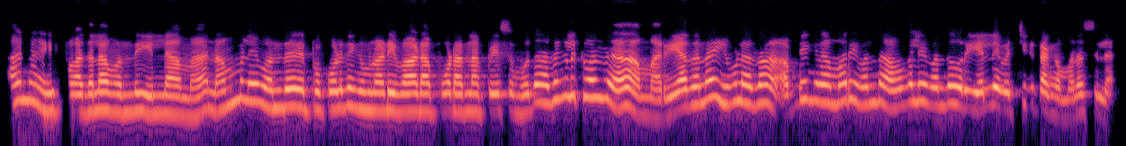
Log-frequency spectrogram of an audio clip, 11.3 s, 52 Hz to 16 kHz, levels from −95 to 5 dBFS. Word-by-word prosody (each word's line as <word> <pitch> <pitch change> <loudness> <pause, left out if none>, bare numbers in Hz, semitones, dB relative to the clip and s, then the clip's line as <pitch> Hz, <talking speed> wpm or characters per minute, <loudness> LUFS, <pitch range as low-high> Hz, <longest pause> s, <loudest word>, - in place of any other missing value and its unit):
ஆனா, 320 +1 -2 0.2
இப்போ 205 0 -9
அதெல்லாம் 205 +1 +1
வந்து 200 +2 -4
இல்லாம 190 -2 -1 0.3
நம்மளே 305 +9 0
வந்து 235 +1 +1
இப்போ 225 0 -5
குழந்தைங்க 230 +1 0
முன்னாடி, 215 0 +2
வாடா 205 0 +5
போடான்னுலாம் 205 -1 -1
பேசும்போது 205 +1 -3
அதுங்களுக்கு 360 +5 -3
வந்து 345 -3 0
அ - - +6 0.3
மரியாதைனா 235 - +1
இவ்வளோதான். 285 -1 +1
அப்படிங்கிற 305 +9 -2
மாதிரி 310 +2 0
வந்து 285 +2 -3
அவங்களே 295 +6 -1
வந்து 260 +2 -2
ஒரு 480 - 0
எல்லை - - +3
வச்சுக்கிட்டாங்க 260 - -3
மனசில. 200 - -6
235 Hz, 145 wpm, -19 LUFS, 205-300 Hz, 0.3 s, அ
